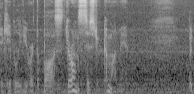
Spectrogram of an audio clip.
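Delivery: barely whispered, very hushed, slow grumbling mutter. Voicing guards helping drag the bag, muttering under breath. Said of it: "Kind of like talking under their breath".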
